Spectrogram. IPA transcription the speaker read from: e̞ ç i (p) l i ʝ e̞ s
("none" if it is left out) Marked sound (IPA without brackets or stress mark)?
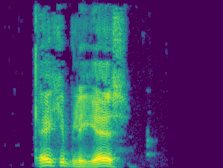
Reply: p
